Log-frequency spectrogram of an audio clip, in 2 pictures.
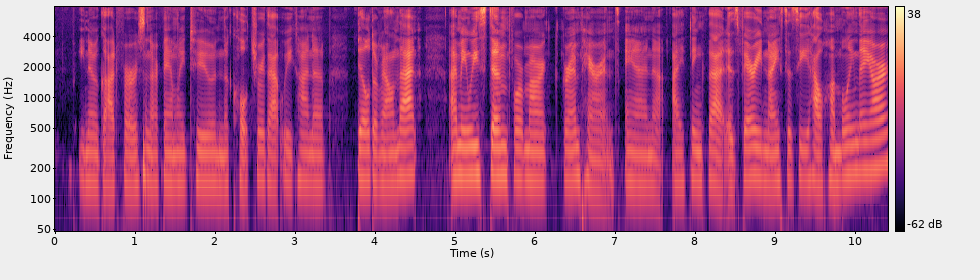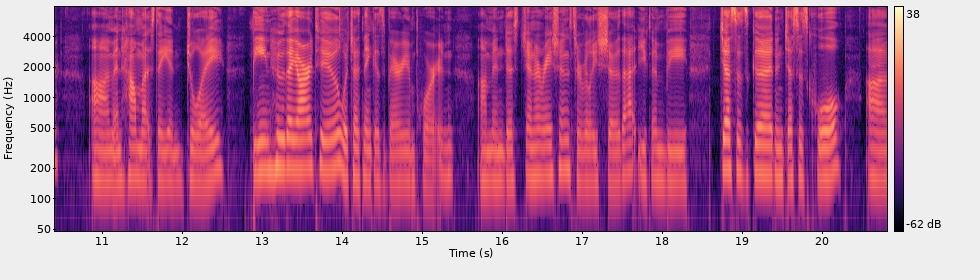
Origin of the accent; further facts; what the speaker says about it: Trenton, New Jersey, United States; moved away; I'm originally from Trenton, New Jersey, and all my family also lives there too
